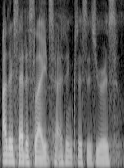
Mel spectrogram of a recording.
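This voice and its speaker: A man speaking on a panel about his music program, relaxed and chatty with frequent ums. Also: on the low side, normal speed, smooth. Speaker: panelist, artistic director. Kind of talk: panel talk. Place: conference hall. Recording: hall reverb.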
